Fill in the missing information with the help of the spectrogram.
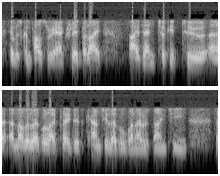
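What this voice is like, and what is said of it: London English accent. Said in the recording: “your beautiful accent puts my Long Island accent to shame. You know, your London accent.”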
